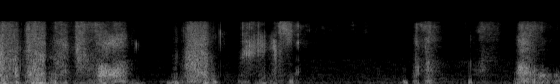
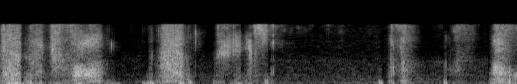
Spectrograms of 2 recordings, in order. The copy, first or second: first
